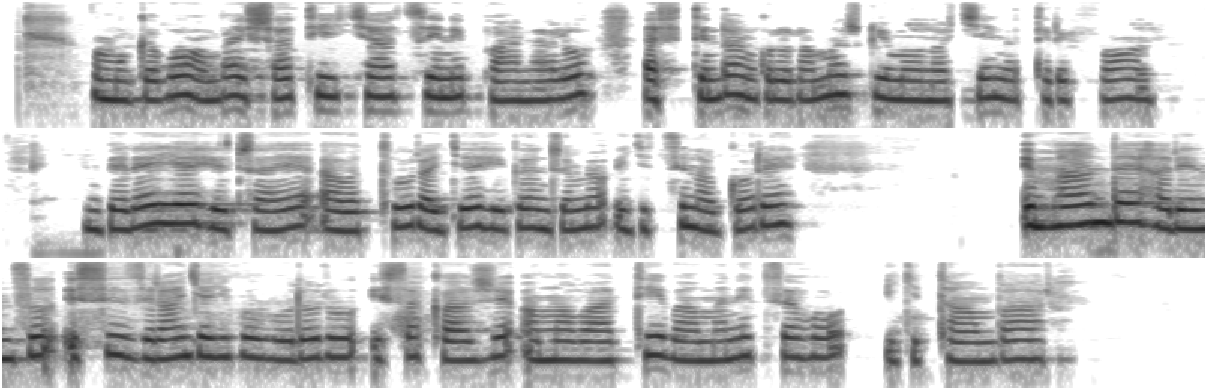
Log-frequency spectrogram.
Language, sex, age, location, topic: Kinyarwanda, male, 25-35, Nyagatare, health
